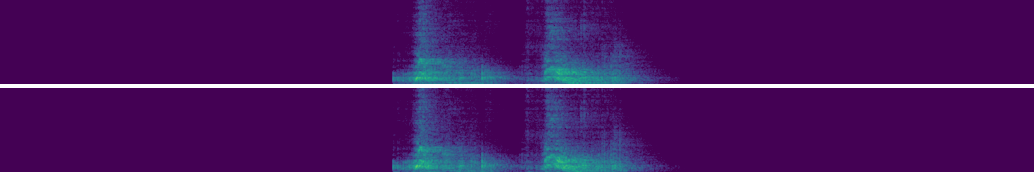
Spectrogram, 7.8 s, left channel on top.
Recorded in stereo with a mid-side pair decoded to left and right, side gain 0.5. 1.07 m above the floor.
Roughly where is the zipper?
Ahead.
